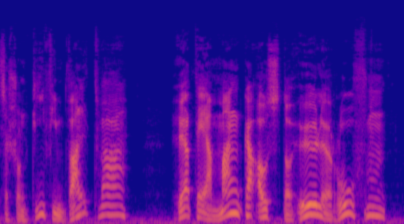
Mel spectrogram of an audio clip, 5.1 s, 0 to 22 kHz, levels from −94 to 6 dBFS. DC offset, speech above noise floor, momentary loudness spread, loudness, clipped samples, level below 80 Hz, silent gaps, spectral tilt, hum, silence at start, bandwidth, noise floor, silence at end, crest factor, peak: under 0.1%; 23 dB; 10 LU; -36 LUFS; under 0.1%; -58 dBFS; none; -6 dB/octave; none; 0 s; 12.5 kHz; -58 dBFS; 0.25 s; 22 dB; -14 dBFS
